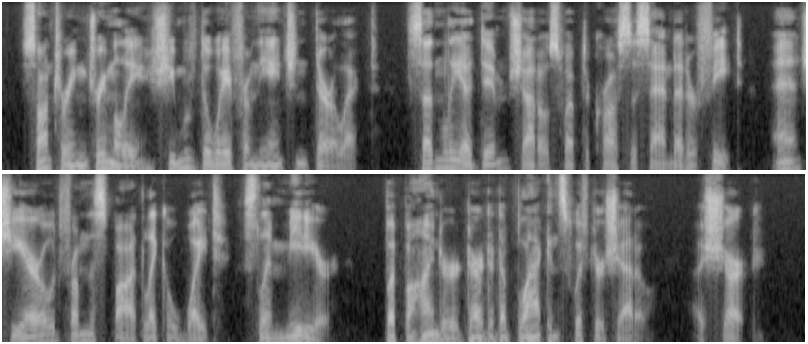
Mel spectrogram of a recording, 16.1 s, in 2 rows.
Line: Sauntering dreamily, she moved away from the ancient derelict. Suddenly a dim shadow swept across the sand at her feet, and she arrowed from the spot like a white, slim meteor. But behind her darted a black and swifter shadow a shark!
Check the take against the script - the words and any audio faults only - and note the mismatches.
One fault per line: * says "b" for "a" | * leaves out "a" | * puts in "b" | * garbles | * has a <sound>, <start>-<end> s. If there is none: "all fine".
all fine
